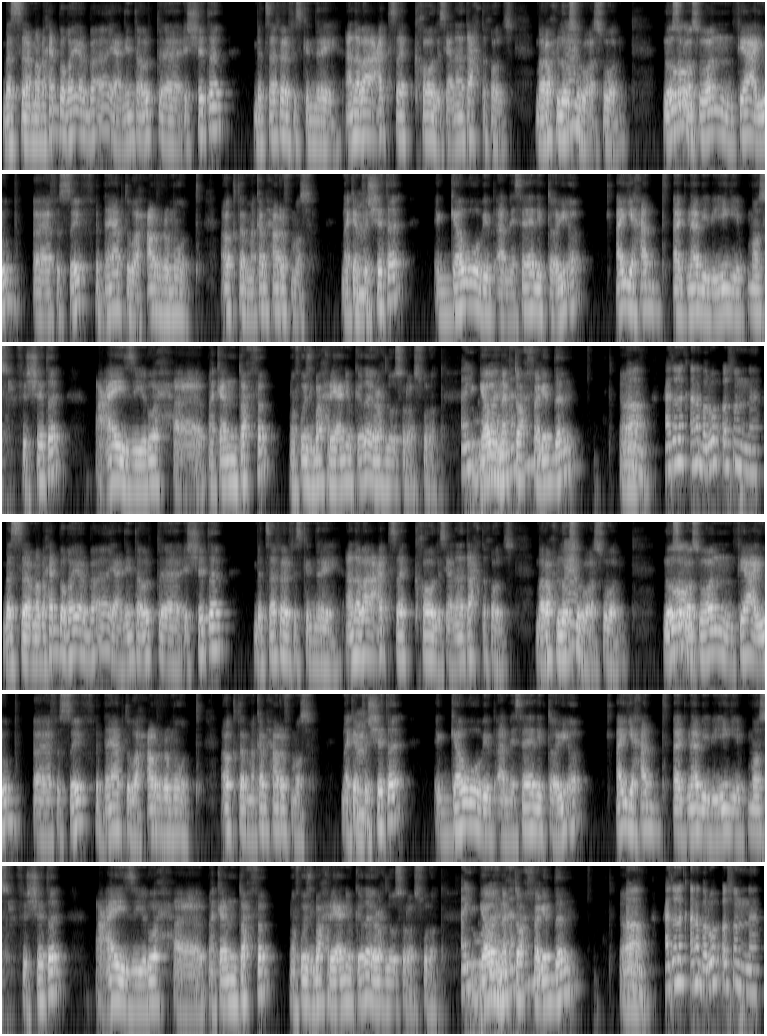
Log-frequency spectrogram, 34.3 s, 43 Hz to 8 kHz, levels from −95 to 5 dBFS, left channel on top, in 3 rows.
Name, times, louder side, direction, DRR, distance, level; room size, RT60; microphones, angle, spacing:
voice 1, 0.0-3.3 3.8-7.6 8.0-9.3 9.9-14.2 14.7-16.0 16.5-17.4 17.9-20.1 20.6-23.8 24.3-26.9 27.2-29.4 30.0-31.5 32.1-32.5, right 2 dB, 35° left, 1.6 m, -23 dB
voice 2, 8.4-8.7 10.0-10.4 16.7-17.0 29.8-31.0 32.2-32.6 32.8-34.2, right 1 dB, 50° right, 0.7 m, -25 dB
3.6 x 2.8 x 2.7 m
head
